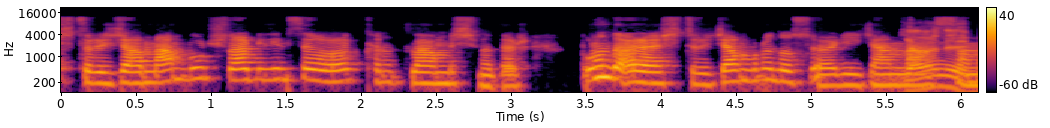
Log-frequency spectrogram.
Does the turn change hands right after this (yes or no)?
yes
